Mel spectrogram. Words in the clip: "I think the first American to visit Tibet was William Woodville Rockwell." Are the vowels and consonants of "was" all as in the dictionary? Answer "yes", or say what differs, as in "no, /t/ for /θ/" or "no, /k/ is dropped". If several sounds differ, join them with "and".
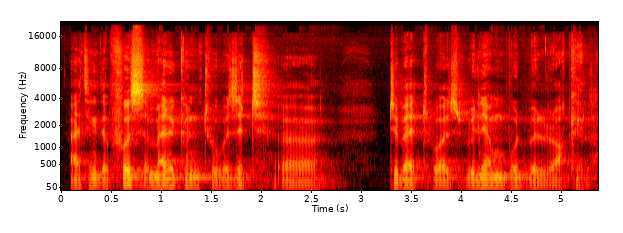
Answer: yes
